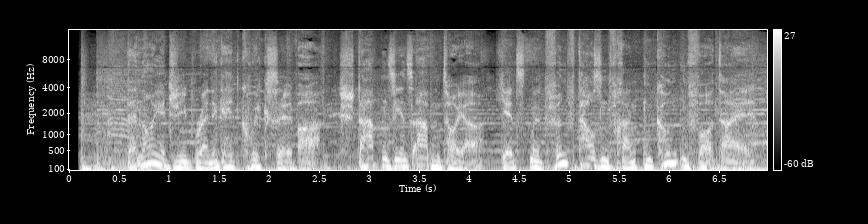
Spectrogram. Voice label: Tv Commercial; Jeep; LOFT VOICES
